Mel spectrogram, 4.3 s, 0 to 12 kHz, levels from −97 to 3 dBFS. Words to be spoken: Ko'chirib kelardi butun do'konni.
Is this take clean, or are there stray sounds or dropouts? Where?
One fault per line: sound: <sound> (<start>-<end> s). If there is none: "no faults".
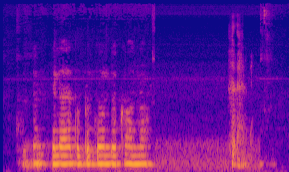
sound: laugh (3.4-3.8 s)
